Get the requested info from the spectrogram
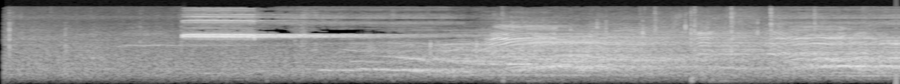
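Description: Referee's whistle blown once for kick-off, a short shrill blast about a second in. After it come players' shouts and a couple of thuds of the football being kicked.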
